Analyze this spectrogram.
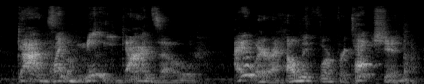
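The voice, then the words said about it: Cartoonish Muppet character voice. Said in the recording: “my Gonzo voice”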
